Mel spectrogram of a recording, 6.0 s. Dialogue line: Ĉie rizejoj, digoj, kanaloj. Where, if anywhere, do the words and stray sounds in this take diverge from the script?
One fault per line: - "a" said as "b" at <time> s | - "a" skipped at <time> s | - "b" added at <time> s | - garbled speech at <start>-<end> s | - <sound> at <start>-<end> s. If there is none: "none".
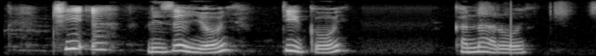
none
